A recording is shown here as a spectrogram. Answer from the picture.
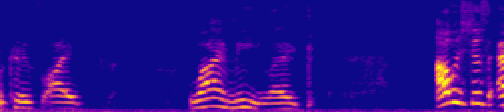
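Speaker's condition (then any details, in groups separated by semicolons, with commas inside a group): Cerebral palsy; since early childhood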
